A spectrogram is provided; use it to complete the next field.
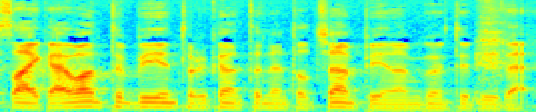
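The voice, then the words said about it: Cesaro impression, Dracula-like accent. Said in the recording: “That's my Cesaro accent. ... You sound like Dracula.”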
